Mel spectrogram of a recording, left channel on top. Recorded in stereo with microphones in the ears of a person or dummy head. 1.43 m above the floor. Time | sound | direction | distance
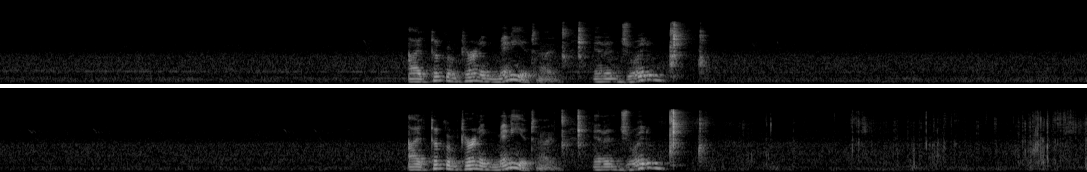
4.1 | a man speaking | 20° right (ahead or behind) | 0.6 m
5.6 | crushing | 80° right | 1.4 m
